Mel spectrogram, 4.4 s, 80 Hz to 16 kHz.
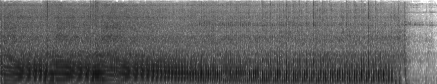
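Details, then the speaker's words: Rebuilt McCulloch Super Pro 80 chainsaw two-stroke, first start: screams high, then pitch sags and wavers unevenly before cutting out; owner suspects an air leak making it run lean. "oh a sounds like we got air leak definitely sounds like she got an air leak but she does sound good yeah I'd say we have an air leak somewhere"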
